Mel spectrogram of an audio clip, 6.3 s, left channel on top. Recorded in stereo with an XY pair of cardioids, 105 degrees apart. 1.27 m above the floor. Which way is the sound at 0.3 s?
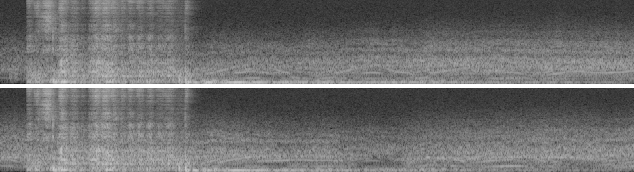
15° right.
